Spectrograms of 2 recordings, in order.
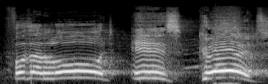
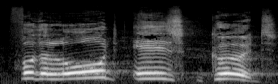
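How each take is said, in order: First: Louder, slower, shouting it out with conviction; believing shout. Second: Call to repeat. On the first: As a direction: proclaim it like you mean every word. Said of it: "Say it like you believe it". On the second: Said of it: "Say that with me". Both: Shown as a demonstration.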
